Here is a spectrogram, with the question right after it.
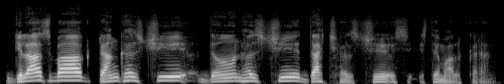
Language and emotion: Kashmiri, neutral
